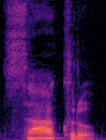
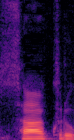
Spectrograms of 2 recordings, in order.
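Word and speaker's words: サークル: 야루 동사지 그래서 하다라는 의미가 되고요 다음은 자 발음 주십시오 사크르 자 사가 장음이요 사크르 그러면 뭐 서클 서클 활동이라 뭐 서클 할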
